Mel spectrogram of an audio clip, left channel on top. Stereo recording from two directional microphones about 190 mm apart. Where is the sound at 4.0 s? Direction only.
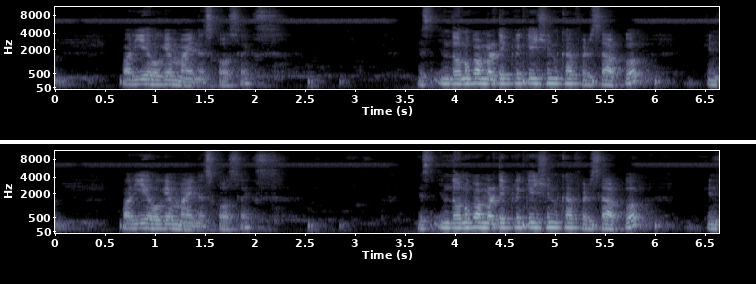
20° right (ahead or behind).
